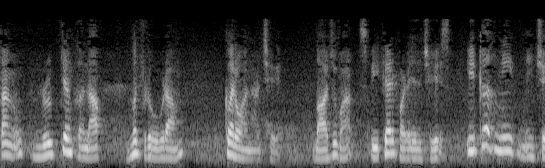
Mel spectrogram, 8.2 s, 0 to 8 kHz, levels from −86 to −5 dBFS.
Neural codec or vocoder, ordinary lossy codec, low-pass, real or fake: codec, 16 kHz, 0.5 kbps, FunCodec, trained on Chinese and English, 25 frames a second; MP3, 24 kbps; 7.2 kHz; fake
